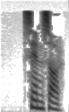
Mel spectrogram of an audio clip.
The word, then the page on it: sensor: indonesian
